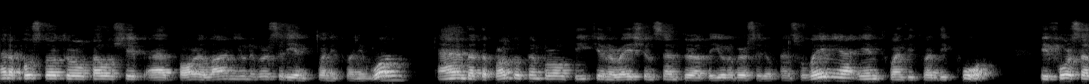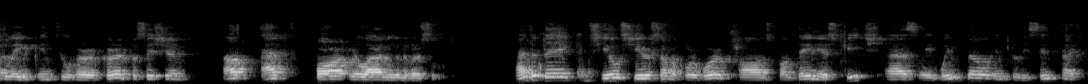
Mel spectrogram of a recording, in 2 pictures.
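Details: Adult; normal speech.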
